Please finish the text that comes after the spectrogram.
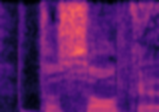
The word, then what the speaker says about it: Pasulka: It's uh it's Dr. Diana Pulka. Is that how you pronounce it?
